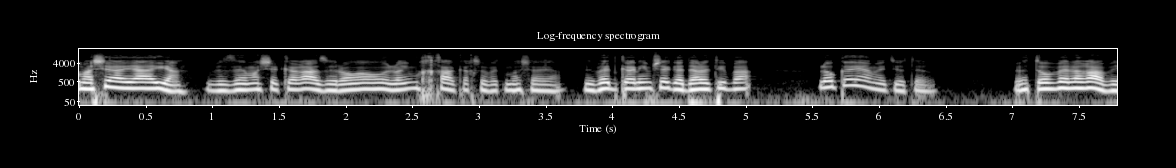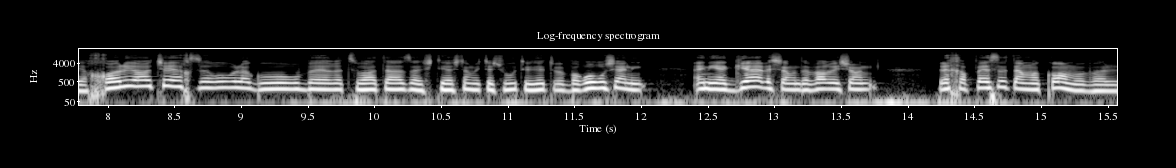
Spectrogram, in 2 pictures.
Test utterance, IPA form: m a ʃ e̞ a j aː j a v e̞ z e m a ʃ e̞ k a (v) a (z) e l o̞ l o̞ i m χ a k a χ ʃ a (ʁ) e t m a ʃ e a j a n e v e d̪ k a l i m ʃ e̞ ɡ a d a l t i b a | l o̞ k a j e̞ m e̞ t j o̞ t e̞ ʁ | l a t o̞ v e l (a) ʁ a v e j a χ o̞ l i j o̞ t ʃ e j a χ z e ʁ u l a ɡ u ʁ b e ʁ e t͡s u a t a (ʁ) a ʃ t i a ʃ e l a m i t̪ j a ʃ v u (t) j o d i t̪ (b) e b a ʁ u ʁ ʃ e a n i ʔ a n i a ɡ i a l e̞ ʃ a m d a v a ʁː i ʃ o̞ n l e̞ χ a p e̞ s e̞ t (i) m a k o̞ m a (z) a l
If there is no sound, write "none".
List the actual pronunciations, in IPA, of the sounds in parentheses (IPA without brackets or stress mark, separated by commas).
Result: ʁ, z, v, a, z, t, v, a, v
